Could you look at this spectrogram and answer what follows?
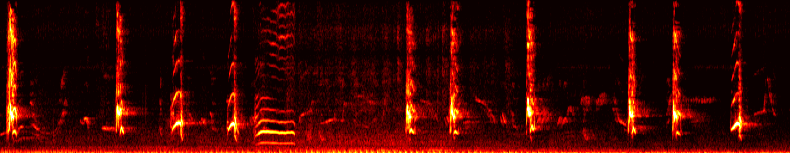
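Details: Oriental magpie-robin notes for taming a bird: crisp, abrupt ticks repeated every half second to a second, broken by one harsh, nasal, buzzy note, over a steady low rumble.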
